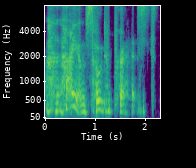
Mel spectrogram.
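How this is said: It is said smiling, with laughter.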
